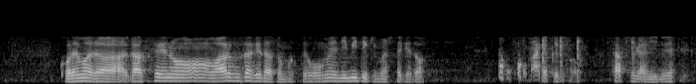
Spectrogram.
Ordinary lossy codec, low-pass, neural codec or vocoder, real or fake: none; 3.6 kHz; vocoder, 22.05 kHz, 80 mel bands, HiFi-GAN; fake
